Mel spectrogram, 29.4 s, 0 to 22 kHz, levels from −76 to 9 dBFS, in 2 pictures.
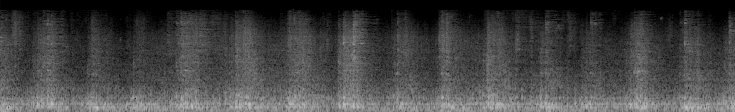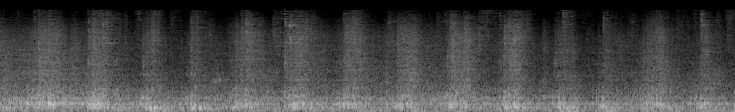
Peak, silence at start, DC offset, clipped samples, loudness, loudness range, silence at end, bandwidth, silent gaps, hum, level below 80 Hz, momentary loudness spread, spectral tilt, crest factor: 0 dBFS; 0 s; under 0.1%; under 0.1%; -21 LUFS; 3 LU; 0 s; 16 kHz; none; none; -32 dBFS; 8 LU; -5 dB/octave; 20 dB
